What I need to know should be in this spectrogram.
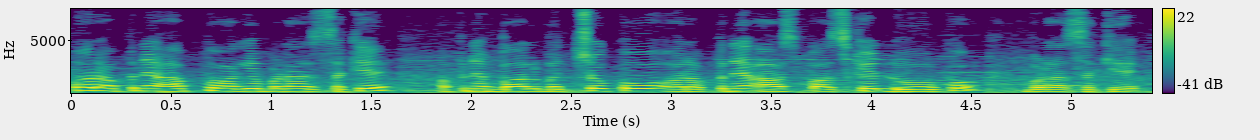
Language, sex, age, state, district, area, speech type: Urdu, male, 18-30, Delhi, North West Delhi, urban, spontaneous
